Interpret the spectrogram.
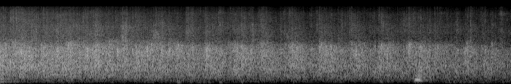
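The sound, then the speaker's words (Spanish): Steady audience applause for a player ranked among the top 115 in the world, a dense wash of many hands clapping at an even, loud level that holds for several seconds and tapers only slightly at the end, with no voices standing out. “Un aplauso a eso, espectacular.”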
